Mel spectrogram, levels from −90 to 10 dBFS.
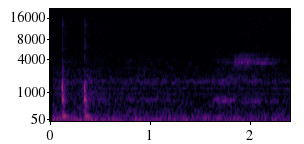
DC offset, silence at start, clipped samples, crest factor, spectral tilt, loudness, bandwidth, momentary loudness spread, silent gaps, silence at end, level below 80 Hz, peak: under 0.1%; 0 s; under 0.1%; 28 dB; -3.5 dB/octave; -63 LUFS; 16.5 kHz; 12 LU; none; 0 s; -72 dBFS; -34 dBFS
